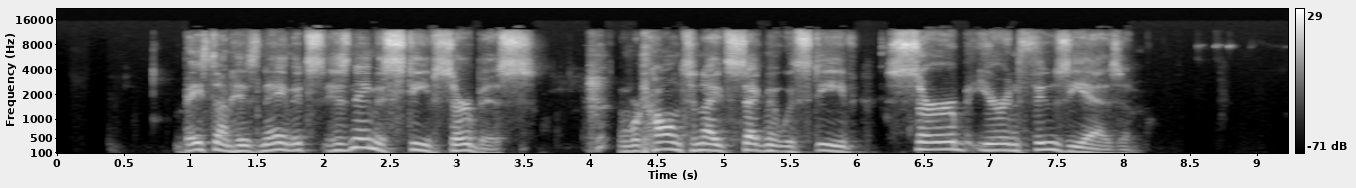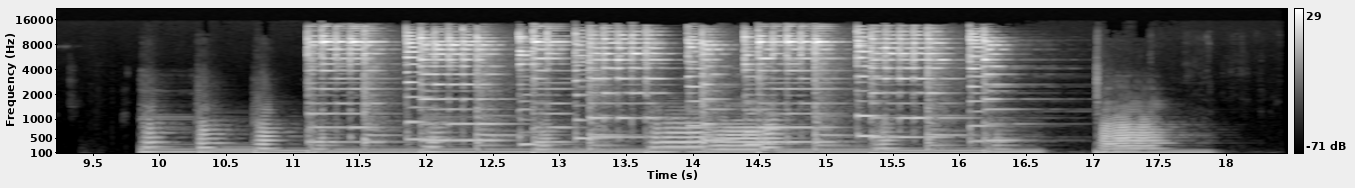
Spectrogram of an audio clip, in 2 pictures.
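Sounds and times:
speech: 0:01.0 - 0:08.2, 0:09.9 - 0:10.4
bouncy instrumental sitcom theme parody jingle: 0:09.9 - 0:18.0.

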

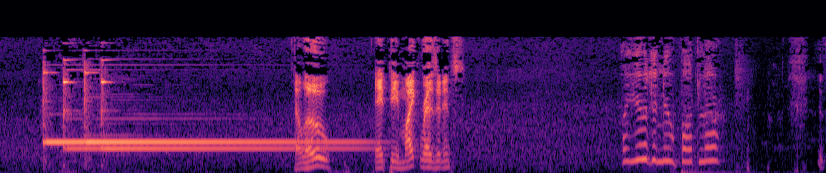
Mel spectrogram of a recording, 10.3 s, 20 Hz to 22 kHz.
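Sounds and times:
faint hiss: 0:00.0 - 0:10.3
electronic doorbell chiming: 0:00.5 - 0:04.9
speech: 0:03.7 - 0:05.9, 0:07.8 - 0:10.3.

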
